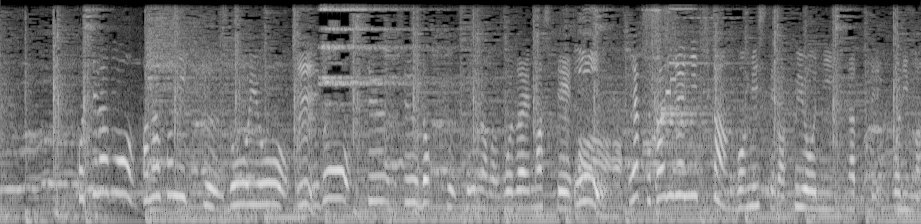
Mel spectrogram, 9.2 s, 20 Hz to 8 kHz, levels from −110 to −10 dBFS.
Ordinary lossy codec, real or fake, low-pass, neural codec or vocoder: none; real; 7.2 kHz; none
